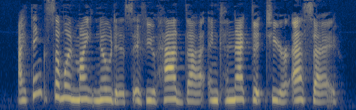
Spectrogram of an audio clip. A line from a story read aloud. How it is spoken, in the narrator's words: Lafayette says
